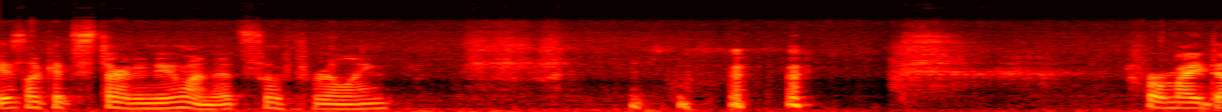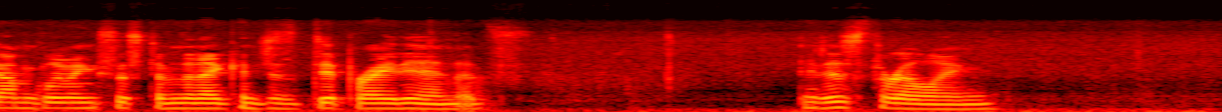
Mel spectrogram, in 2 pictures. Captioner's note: laughs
